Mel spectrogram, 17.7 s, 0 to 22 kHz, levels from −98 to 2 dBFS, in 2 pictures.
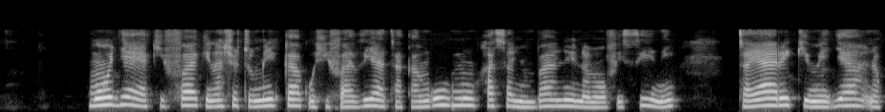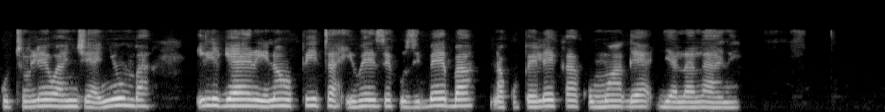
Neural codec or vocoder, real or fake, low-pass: codec, 44.1 kHz, 7.8 kbps, DAC; fake; 7.2 kHz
